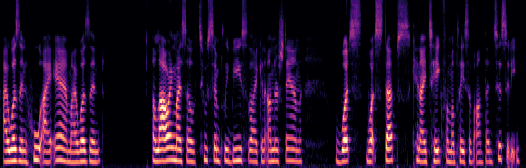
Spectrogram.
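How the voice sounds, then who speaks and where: Smooth-voiced woman podcasting, very dry sound. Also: mid-range voice, flat delivery, unhurried, fairly bright tone, dry recording. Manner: informal and slangy, swears freely; affectionate direct address to listeners. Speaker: podcast host. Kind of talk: casual, motivational self-reflection podcast monologue.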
